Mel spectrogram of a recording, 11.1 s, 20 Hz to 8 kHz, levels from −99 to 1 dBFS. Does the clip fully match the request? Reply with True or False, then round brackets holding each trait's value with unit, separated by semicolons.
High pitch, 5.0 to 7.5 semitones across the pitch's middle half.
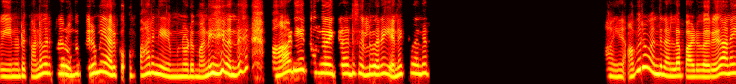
True (265 Hz; 5.5 semitones)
